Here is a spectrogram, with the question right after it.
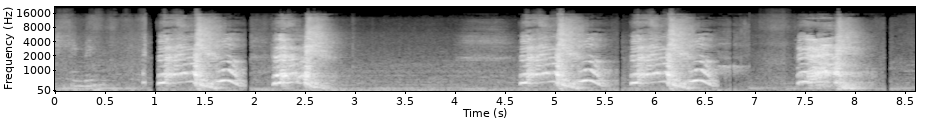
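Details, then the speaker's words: Young woman self-swabbing each nostril for 15 seconds in a Covid-19 nasal test gives five sneezes in quick succession with short breaths between; reflex sneezing triggered by the nasal swab. "And I do it in this nostril for 15 seconds. My gosh, I keep sneezing."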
